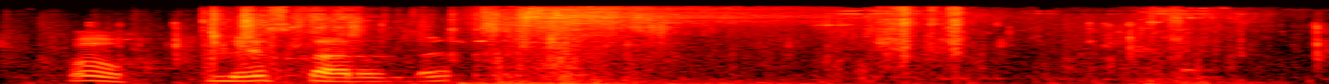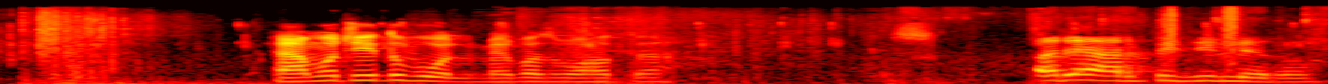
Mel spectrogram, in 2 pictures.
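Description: Footsteps run through grass.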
